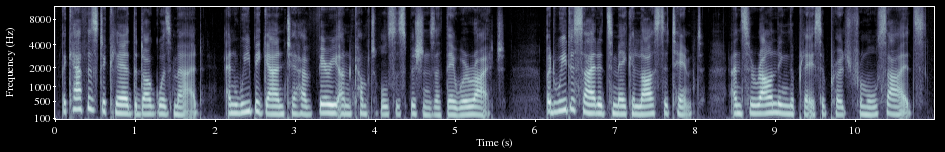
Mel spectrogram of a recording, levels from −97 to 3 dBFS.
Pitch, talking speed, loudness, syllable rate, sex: 195 Hz, 190 wpm, -17 LUFS, 5.8 syllables/s, female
